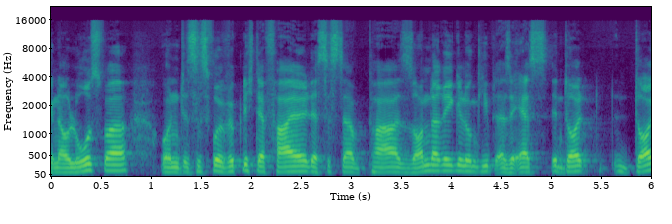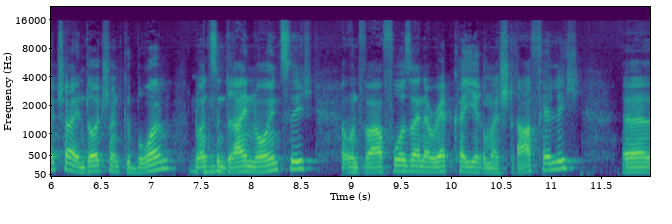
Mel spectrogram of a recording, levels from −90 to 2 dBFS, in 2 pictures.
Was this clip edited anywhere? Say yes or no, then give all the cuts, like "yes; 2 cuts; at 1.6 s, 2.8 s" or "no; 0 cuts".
yes; 2 cuts; at 8.9 s, 10.3 s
